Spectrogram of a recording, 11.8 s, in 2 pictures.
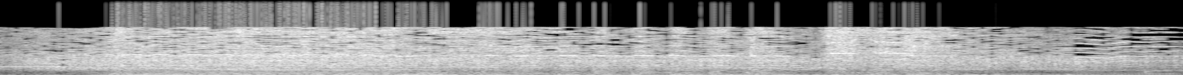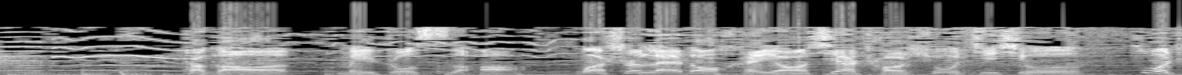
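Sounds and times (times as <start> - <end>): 
audience applause: 0.0 - 7.2
speech: 6.9 - 11.8.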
